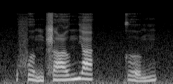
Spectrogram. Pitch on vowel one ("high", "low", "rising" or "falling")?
low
